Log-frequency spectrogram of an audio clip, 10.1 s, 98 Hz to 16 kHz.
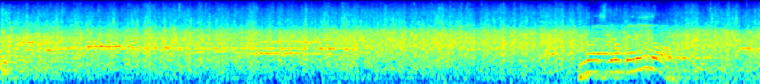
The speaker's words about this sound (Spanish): O sea que para ser un país visitado 5 veces por el Santo Padre ya canonizado Juan Pablo II, el aplauso que le dieron estuvo muy pobre.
